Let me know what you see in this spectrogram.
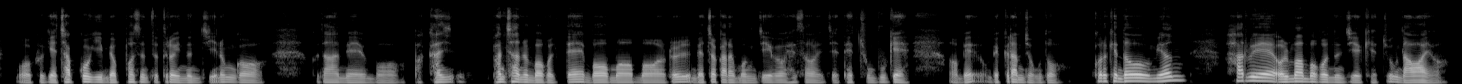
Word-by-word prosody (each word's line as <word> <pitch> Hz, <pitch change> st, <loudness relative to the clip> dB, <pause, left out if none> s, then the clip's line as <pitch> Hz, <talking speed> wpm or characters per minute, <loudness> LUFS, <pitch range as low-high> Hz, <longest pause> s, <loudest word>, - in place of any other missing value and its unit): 뭐 -, -, -3 dB
그게 -, -, -1 dB
잡곡이 110 Hz, -5 st, +1 dB
몇 100 Hz, 0 st, 0 dB
퍼센트 110 Hz, -3 st, -3 dB
들어 105 Hz, -, +1 dB
있는지 95 Hz, -1 st, -4 dB
이런 110 Hz, 0 st, -2 dB
거. 95 Hz, -3 st, -2 dB, 0.5 s
그다음에 95 Hz, -2 st, -3 dB
뭐 90 Hz, 0 st, -8 dB
바 100 Hz, -, -13 dB
간 110 Hz, +1 st, 0 dB, 0.5 s
반찬을 120 Hz, -1 st, +2 dB
먹을 100 Hz, -2 st, +1 dB
때 115 Hz, +1 st, +2 dB
뭐, 100 Hz, 0 st, +3 dB
뭐, 100 Hz, 0 st, +1 dB
뭐를 100 Hz, +4 st, 0 dB
몇 100 Hz, 0 st, -1 dB
젓가락 105 Hz, -4 st, +1 dB
먹는지 95 Hz, +1 st, -4 dB
이거 100 Hz, -1 st, -2 dB
해서 100 Hz, 0 st, -6 dB
이제 -, -, -10 dB
대충 105 Hz, -1 st, -8 dB
무게 105 Hz, -3 st, -1 dB, 0.4 s
어 -, -, -6 dB
며 -, -, +1 dB, 0.2 s
몇 -, -, -4 dB
그램 110 Hz, -2 st, +2 dB
정도 95 Hz, -2 st, -5 dB, 0.3 s
그렇게 150 Hz, 0 st, +3 dB
넣으면 155 Hz, +5 st, +5 dB, 0.4 s
하루에 170 Hz, -2 st, +5 dB
얼마 130 Hz, +3 st, +5 dB
먹었는지 110 Hz, -6 st, 0 dB
이렇게 95 Hz, -1 st, -5 dB
쭉 120 Hz, -, -4 dB
나와요. 95 Hz, -2 st, +1 dB
105 Hz, 330 characters per minute, -24 LUFS, 95-120 Hz, 0.5 s, 넣으면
